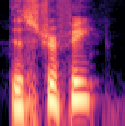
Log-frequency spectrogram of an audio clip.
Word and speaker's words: dystrophy: He suffered from type 2 melatonic muscle dystopia, I believe it's pronounced. – Dystrophy.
